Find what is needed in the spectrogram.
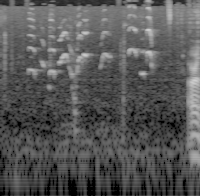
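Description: Marker squeaking on a glass lightboard while writing a short phrase: a run of quick, high, chirp-like squeaks, one per stroke.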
